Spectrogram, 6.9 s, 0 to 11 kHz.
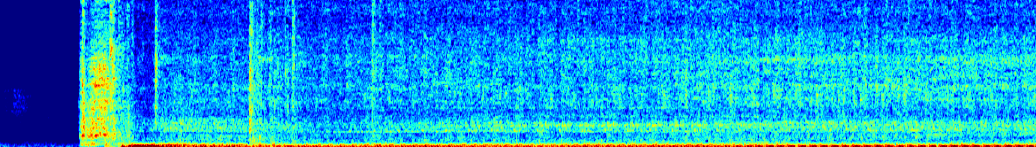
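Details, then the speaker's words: Proton Saga LMST with hot-start trouble, after new starter relay kit, started by bypass bridging relay pin 30 to 87 in neutral: brief starter whirr, engine catches at once and settles into steady low idle; normal crank and start. "With the starter relay, you can start engine without turning the key. This method is for emergency use only."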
